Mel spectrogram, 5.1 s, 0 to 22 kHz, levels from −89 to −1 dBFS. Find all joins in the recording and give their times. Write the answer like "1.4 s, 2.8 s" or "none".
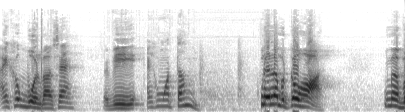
1.0 s, 1.8 s, 3.3 s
